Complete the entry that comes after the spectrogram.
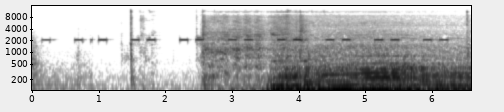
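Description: Mazda RX-7 FD's twin-turbo 13B rotary engine cranked and started about two and a half seconds in, catching within a second and then running steadily. Before the start there is a sharp click, and a chime beeps in short pairs throughout.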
